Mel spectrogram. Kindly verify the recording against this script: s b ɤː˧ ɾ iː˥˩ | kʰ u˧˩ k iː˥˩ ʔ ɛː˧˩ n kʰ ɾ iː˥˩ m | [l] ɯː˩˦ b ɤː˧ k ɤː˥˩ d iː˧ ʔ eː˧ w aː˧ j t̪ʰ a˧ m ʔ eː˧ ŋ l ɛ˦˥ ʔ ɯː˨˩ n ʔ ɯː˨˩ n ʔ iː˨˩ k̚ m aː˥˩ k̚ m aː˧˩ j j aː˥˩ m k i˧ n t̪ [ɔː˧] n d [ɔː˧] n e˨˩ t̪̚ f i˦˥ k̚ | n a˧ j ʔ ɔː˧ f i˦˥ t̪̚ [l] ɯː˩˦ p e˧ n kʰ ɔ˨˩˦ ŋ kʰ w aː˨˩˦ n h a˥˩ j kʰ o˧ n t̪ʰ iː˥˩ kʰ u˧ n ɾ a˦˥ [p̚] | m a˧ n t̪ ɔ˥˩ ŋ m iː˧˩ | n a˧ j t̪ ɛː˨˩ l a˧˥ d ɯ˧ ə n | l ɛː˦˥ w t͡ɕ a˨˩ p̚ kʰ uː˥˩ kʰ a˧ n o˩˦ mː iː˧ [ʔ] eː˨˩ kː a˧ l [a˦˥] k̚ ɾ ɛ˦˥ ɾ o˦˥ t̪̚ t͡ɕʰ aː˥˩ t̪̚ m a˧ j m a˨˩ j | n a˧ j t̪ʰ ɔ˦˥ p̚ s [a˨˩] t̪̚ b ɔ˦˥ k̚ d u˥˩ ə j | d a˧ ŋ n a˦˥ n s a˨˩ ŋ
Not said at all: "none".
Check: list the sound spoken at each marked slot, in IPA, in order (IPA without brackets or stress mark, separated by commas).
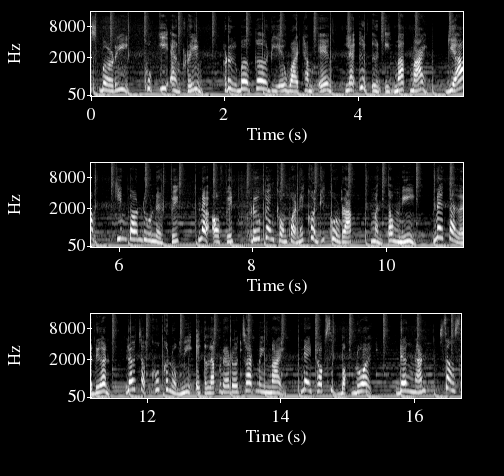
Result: ɾ, ɔː˧, uː˧, ɾ, k̚, ʔ, a˦˥, i˨˩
